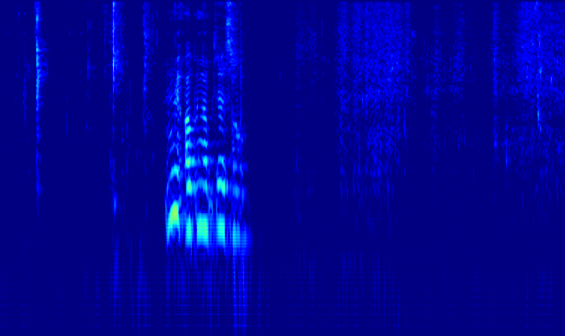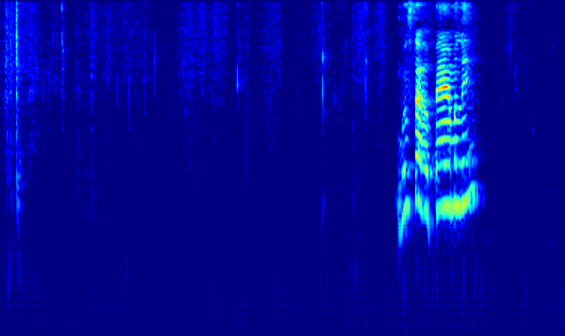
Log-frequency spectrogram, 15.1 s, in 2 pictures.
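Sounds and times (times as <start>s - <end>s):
person chewing: 0.0s - 2.2s, 6.3s - 12.8s, 14.1s - 15.0s.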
